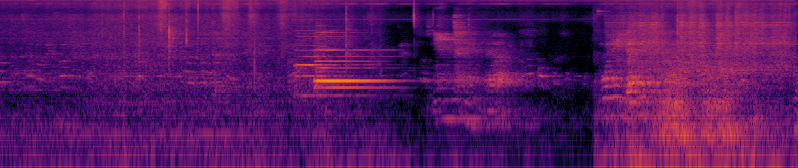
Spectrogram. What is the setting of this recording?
elevator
